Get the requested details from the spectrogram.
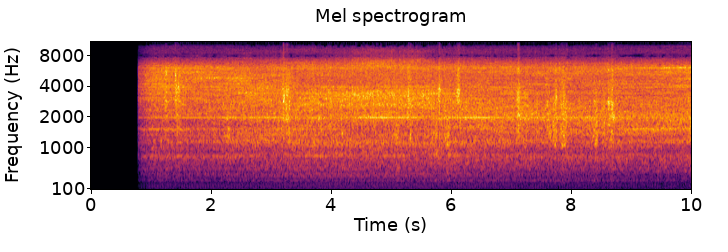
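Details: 2000 BMW 323Ci petrol engine idling with a weird noise: a harsh hissy rush, faint thin whistle and scattered light ticks.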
